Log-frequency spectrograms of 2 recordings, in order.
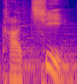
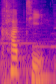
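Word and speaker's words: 같이: For example, this word would be pronounced as kachi and not kati.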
